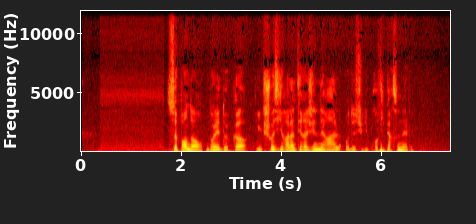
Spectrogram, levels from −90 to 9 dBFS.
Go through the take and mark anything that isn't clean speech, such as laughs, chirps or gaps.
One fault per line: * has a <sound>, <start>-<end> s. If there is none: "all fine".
all fine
